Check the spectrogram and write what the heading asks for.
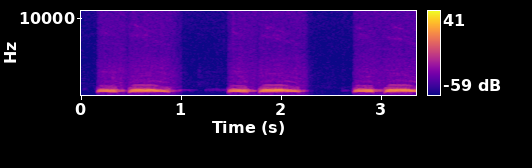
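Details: Spotted dove 'karom' singing with three steady double coos. In each, a short note leads into a longer, resonant coo, and the pairs come about every one and a quarter seconds.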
